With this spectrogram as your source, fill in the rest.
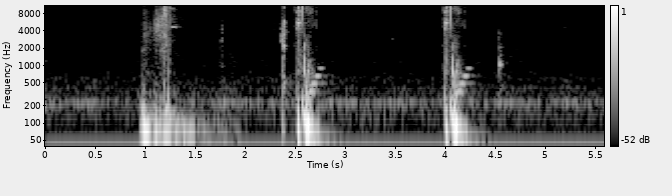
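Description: A game menu button clicks with short electronic chimes.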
